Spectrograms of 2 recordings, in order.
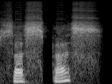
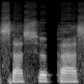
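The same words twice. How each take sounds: First: The vowel in 'se' is dropped. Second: The vowel in 'se' is fully pronounced. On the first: "he drops this um, this E here" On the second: "Instead of saying"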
